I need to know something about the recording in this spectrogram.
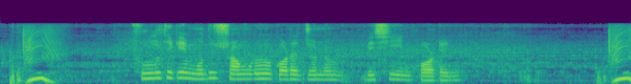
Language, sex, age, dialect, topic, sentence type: Bengali, female, 31-35, Northern/Varendri, agriculture, statement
